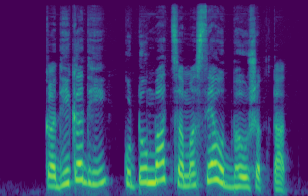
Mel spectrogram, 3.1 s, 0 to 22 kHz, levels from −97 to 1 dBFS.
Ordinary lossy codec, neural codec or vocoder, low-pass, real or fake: none; none; 19.8 kHz; real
